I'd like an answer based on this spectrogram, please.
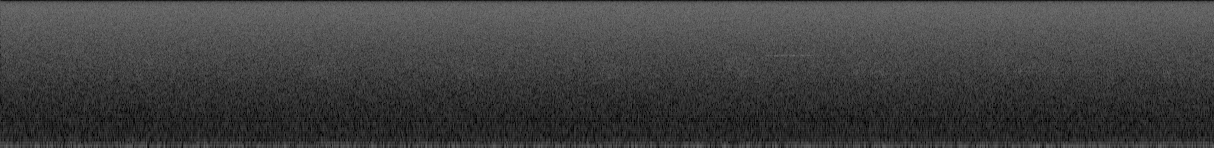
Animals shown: forest ambience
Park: Marsh-Billings-Rockefeller National Historical Park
